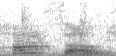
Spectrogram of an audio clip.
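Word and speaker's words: opossum: it looks like but in this word it is silent it's supposed to be over there but it's silent oh so the animal possum starts with an o but you don't hear it can i use my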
